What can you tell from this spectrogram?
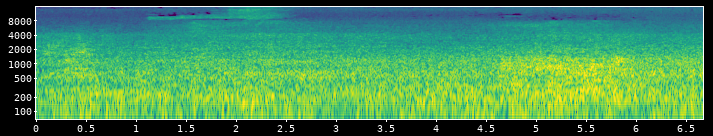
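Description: Surf washing up a sandy beach, with wind rumbling on the microphone.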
